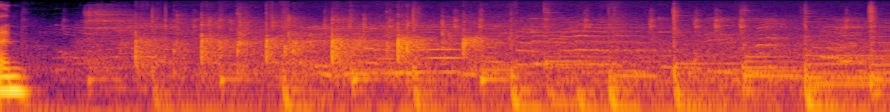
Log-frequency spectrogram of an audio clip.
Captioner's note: clapping and shouts of the crowd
